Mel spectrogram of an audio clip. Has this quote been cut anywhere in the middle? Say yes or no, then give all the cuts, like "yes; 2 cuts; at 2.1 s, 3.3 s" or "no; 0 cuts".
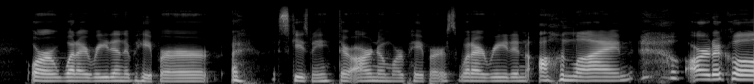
no; 0 cuts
